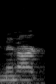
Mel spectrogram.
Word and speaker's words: menarche: that first menstrual cycle, menarche. Some people just say spermarch and menarche, and they don't pronounce the E at the end.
